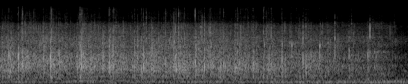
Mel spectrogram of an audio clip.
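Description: A congregation applauding, a dense patter of many hands clapping that gradually dies away.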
